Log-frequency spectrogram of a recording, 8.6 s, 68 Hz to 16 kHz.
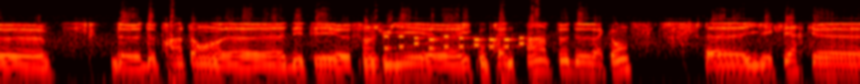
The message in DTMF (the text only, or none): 3601657440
